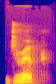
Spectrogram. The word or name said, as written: droop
